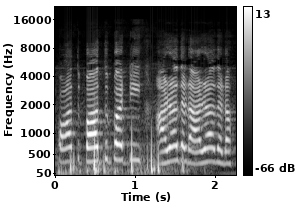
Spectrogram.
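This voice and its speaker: A woman's voice: extremely high pitch, steady tone, moderate pace, sharp tone. A woman playing an anxious young village mother soothing her crying baby, in an amateur role play. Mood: pleading. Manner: fretful, pleading.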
